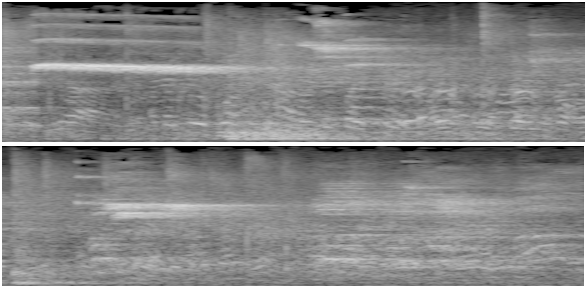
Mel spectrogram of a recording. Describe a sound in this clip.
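A crowd of young men and women chatter and call out in a large echoing hall.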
